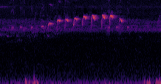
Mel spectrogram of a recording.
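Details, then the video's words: Sunbird in its natural habitat giving a quick series of about a dozen short, high, upward-flicked notes that climb slightly in pitch. A constant high insect drone runs underneath, with a few soft low thumps. "Sunbird Singing Sounds"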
